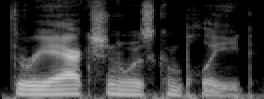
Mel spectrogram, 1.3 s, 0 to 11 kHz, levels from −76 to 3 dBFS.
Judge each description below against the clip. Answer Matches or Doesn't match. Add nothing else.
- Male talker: Matches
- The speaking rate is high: Doesn't match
